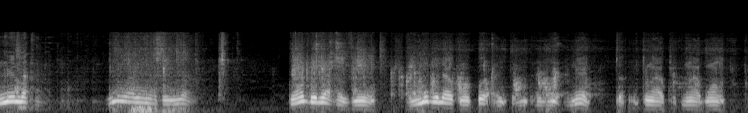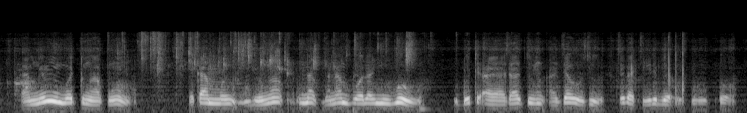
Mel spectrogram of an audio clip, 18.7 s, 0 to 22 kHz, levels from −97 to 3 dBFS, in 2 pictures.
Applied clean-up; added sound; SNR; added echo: neural mask model RNNoise.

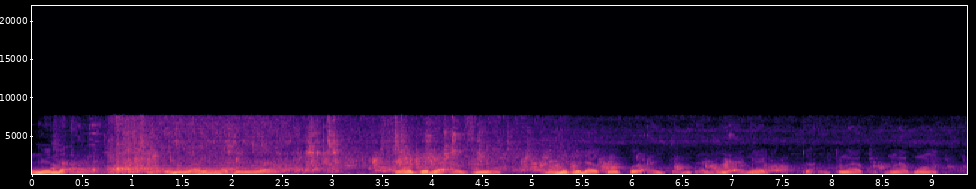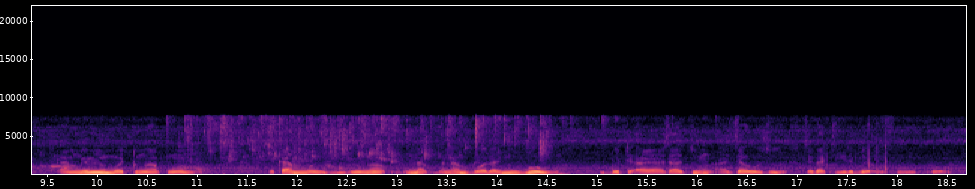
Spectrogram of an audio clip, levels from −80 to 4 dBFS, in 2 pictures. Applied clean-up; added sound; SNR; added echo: none; Toilet flush; 10 dB; none.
